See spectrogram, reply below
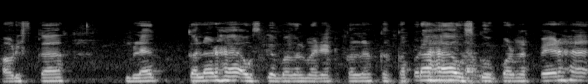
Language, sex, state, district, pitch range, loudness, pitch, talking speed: Hindi, male, Bihar, East Champaran, 150-175 Hz, -17 LUFS, 155 Hz, 215 wpm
